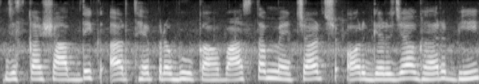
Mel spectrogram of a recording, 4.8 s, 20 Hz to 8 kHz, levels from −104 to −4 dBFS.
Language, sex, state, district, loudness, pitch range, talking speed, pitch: Hindi, female, Jharkhand, Jamtara, -14 LUFS, 205-225 Hz, 150 wpm, 215 Hz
